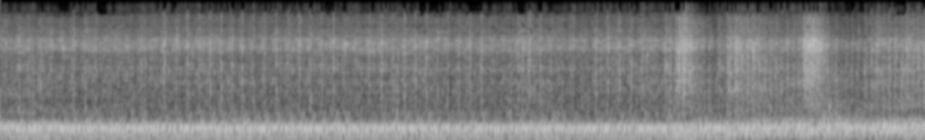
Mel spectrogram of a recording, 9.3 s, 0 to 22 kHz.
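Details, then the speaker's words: Junkyard Oldsmobile 350 V8 that had sat for years, run on an engine stand without cooling water hooked up, rusty; loud idle with ragged stumbling beat skipping now and then, missing at idle, expected to clear with longer running. "yeah I mean it's kind of missing at an idol but I think you know if we had it all hooked up to water and we could just let it sit and run I'll bet it's gone"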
